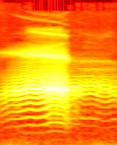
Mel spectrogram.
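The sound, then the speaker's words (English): Toads sing at a neighborhood pond: a sustained, buzzy trill rings out loud, a continuous pulsing drone that swells and then tapers off, with no voices present. “A neighborhood that's rich with biodiversity and singing toads, and not too many mosquitoes.”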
